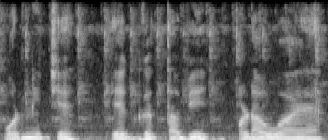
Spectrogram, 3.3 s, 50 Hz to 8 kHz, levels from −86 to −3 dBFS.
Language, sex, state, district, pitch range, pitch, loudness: Hindi, male, Uttar Pradesh, Shamli, 125-140 Hz, 130 Hz, -15 LUFS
